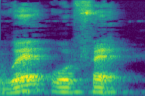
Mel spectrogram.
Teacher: तो वह, एक तो वह है, और एक ये जो अरबी फारसी में प्रयुक्त होता है फै, फै को बोलते हैं, वह को हम बोलते हैं तो हमारे नीचे का ओठ और ऊपर के दांत, इनका मिलन होता है, इससे इनका उच्चारण होता है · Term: दंतोष्ठ्य वर्ण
